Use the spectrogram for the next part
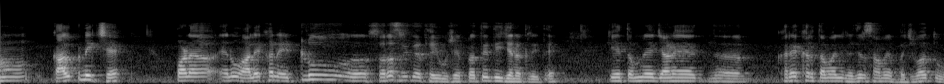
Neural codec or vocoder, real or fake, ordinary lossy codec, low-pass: none; real; none; 7.2 kHz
